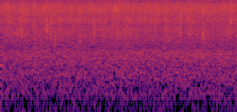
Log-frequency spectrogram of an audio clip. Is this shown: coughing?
no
